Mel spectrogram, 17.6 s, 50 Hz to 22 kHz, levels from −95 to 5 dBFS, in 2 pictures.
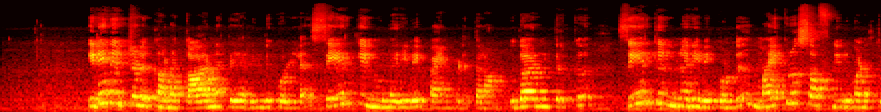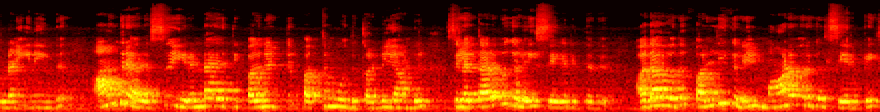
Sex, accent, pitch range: female, native, 225-295 Hz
